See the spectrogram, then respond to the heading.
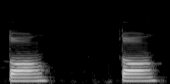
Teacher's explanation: এটা হলো 11 নম্বর মাখরাজ। জিহ্বার আগা সামনের উপরে দুই দাঁতের গোড়ার সঙ্গে লাগাইয়া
